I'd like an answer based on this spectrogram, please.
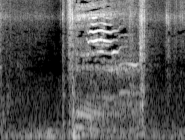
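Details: Kitten giving a single drawn-out meow of under a second, bright with layered overtones, rising slightly and then fading, with quiet background hiss.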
